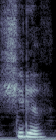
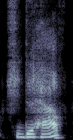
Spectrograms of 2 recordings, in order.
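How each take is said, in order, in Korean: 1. 단어들이 줄어들어 서로 붙어서 발음됩니다. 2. 단어들을 온전히 하나씩 따로 발음합니다. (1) "원어민이 보통 should have, should have 이라고 발음합니다" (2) "본인들이 정한 소리로 듣고 말합니다"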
